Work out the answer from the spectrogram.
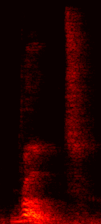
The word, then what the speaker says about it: wrote: diagraph O sound is wrote. Wrote rote. Ro. Here we have a twolet sound, but the W or W is silent. It's a silent letter.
